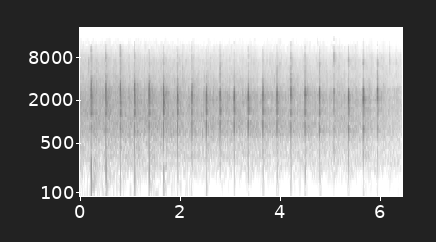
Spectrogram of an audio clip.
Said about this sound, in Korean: 다시 한번 하나님께 영광의 박수 올려드리겠습니다.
